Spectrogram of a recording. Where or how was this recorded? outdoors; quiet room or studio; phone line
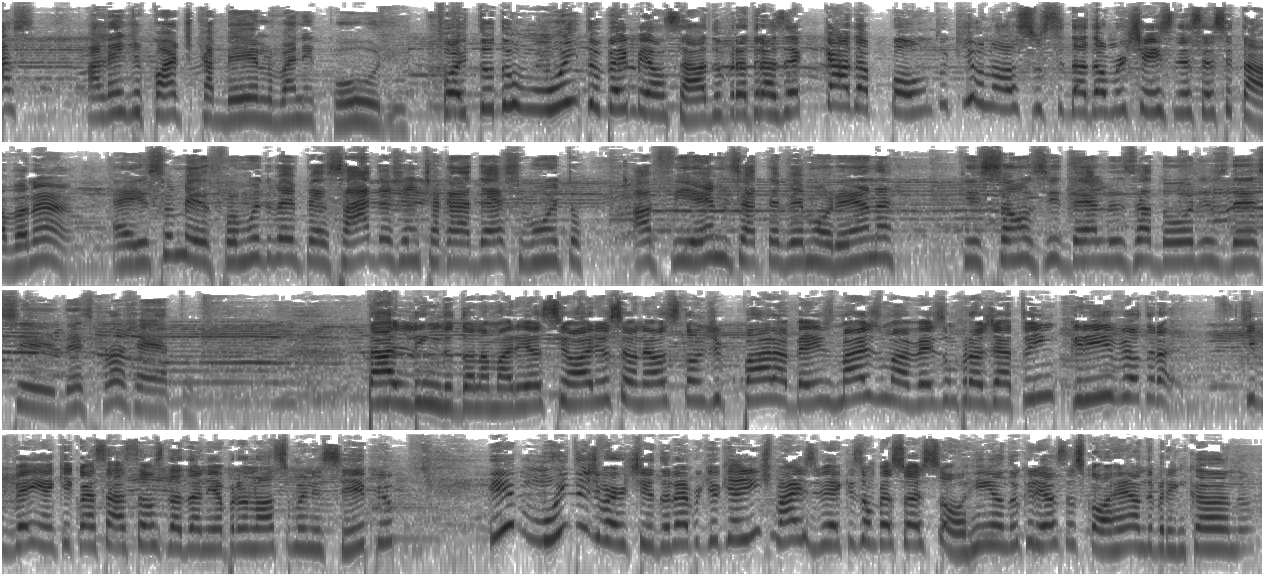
outdoors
